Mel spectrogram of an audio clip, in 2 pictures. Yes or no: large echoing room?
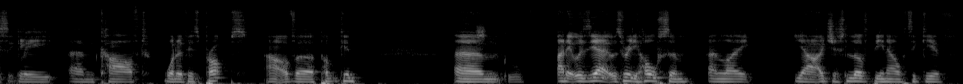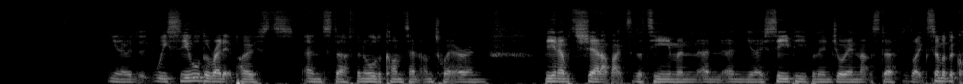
no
